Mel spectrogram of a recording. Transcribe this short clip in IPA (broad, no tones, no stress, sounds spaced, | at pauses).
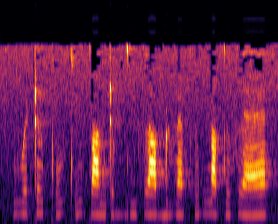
v ɯ ʈ ɯ pʼ u v tʼ yː t̪ ɑː n ʈ ɯ b d̪ yː f l ɑː b ɖ y v æ pʼ ɯ b n ɑ t̪ ɯ f l æ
